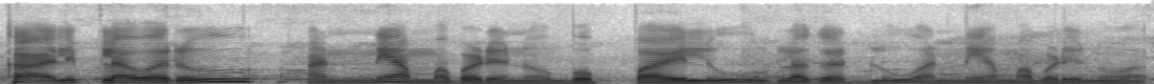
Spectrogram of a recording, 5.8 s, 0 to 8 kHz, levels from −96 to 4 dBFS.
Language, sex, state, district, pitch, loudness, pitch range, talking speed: Telugu, female, Andhra Pradesh, Sri Satya Sai, 195 Hz, -16 LUFS, 180-205 Hz, 75 wpm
